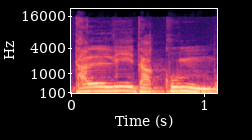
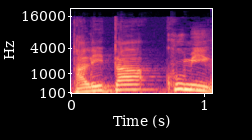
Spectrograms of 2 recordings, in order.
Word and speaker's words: 달리타 쿰: 이미 달리다쿰 이렇게 하는데 실제 영어 발음으로 치자면은 달리타 그러면 소녀야 쿰이 일어나라 이렇게 해서 달리타 쿰이 해야 되는데 아예 붙여가지고 달리다쿰 해서 아예 용어처럼 굳어져 있죠.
